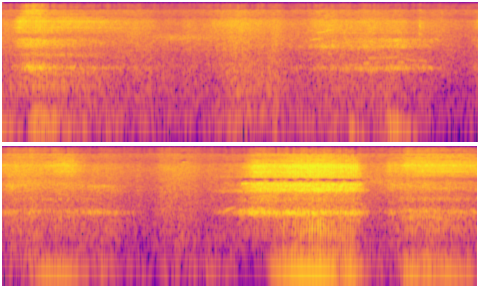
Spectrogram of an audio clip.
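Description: Low, rumbling snores on the in-breaths, the loudest near the end, with faint room hiss behind; adult snoring.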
